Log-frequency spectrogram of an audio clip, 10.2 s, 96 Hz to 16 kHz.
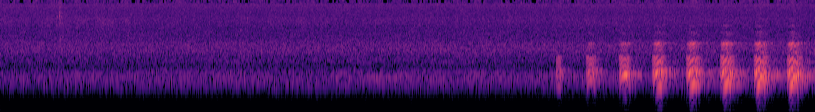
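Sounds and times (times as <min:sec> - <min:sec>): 
faint hiss: 0:00.0 - 0:08.2
barred owl hooting: 0:06.9 - 0:10.1.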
